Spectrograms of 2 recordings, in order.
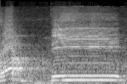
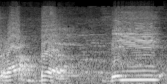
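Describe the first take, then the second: First: The b sound is said smoothly without echo. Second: The b sound gets a bouncing echo. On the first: The speaker calls it right. "यहाँ पर हम सिंपल पढ़ेंगे रब्बी" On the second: The speaker calls it wrong. "इसको रब बी ऐसे नहीं पढ़ना"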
